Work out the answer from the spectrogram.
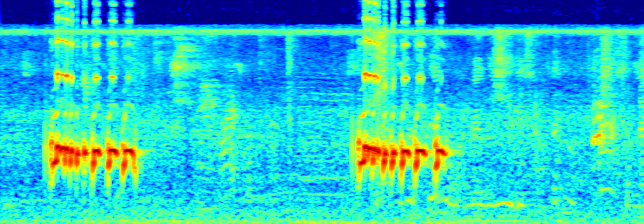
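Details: Zebra dove singing on a training recording: two phrases of clear, rapidly repeated coo notes, each lasting about a second and spaced three seconds apart, with faint chirps afterward.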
